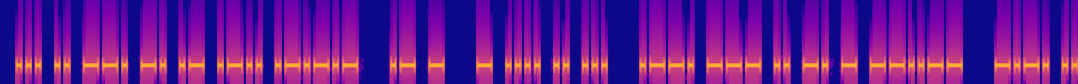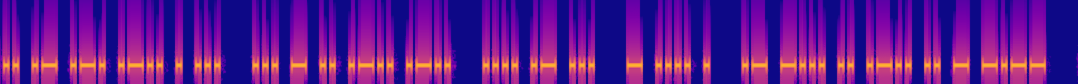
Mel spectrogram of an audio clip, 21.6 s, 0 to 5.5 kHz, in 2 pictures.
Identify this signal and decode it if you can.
Morse code, heard as a keyed tone, about 25 wpm, 600 Hz. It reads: SIGNAL. AT THIS POINT, CHARLES STILL HAS THE ABILITY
